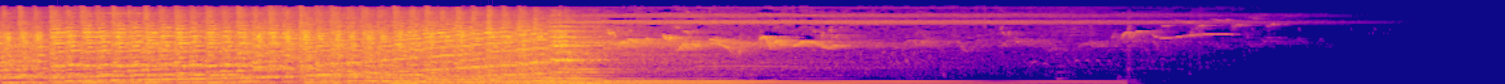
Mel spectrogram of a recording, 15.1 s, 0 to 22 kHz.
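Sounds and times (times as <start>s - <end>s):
low steady drone: 0.0s - 11.3s
birds chirping: 3.8s - 12.9s.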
